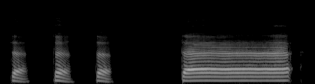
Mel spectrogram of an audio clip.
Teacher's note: आपकी जो tip of the tongue है, वो back side of the upper teeth, ऊपर वाले दांतों के पीछे लगाना है, थोड़ा सा ऊपर।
